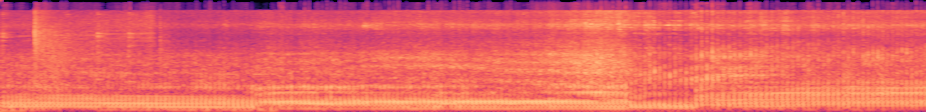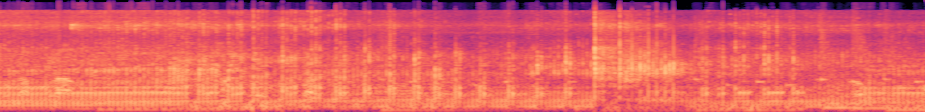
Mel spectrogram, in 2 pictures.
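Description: A motorcycle engine revs and roars close by, loud and steady, with a rising and falling pitch as it passes.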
